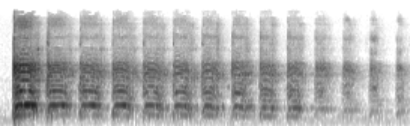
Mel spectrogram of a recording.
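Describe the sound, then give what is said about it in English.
A duck call blown as a greeting call to catch the attention of ducks and draw them in: about a dozen evenly spaced, raspy quacks in a steady cadence, starting loud and stepping down in volume toward the end, with no talking. “Then I'll hit it with kind of like that greeting call to catch their eye, get them coming a little better.”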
